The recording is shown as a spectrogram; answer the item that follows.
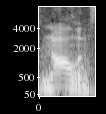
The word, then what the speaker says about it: New Orleans: from Nolans in Louisiana it's a New Orleans New Orleans nolens that's how they pronounce it down uh down there it's a donut from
